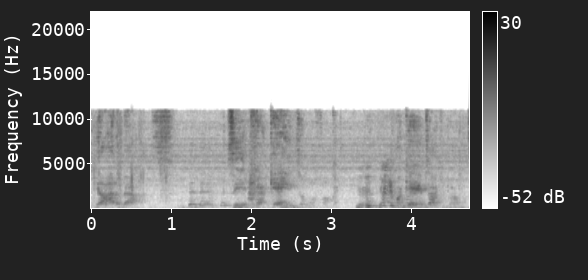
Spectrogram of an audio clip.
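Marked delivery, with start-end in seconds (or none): 0.1-0.6 low, soft, calm rebuke; gentle voice of God. Retold or imitated. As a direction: speak it quietly as God. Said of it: "hear him say".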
